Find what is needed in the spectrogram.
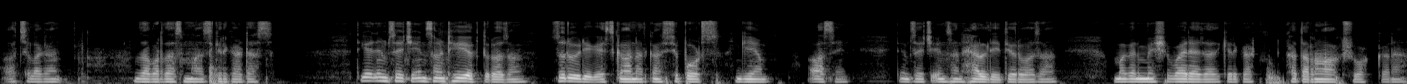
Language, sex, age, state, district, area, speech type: Kashmiri, male, 30-45, Jammu and Kashmir, Ganderbal, urban, spontaneous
